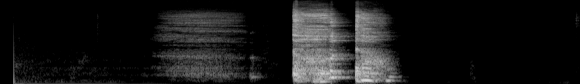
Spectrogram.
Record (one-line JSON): {"cough_length": "5.8 s", "cough_amplitude": 32768, "cough_signal_mean_std_ratio": 0.33, "survey_phase": "beta (2021-08-13 to 2022-03-07)", "age": "45-64", "gender": "Female", "wearing_mask": "No", "symptom_cough_any": true, "symptom_new_continuous_cough": true, "symptom_runny_or_blocked_nose": true, "symptom_sore_throat": true, "symptom_fatigue": true, "symptom_headache": true, "smoker_status": "Ex-smoker", "respiratory_condition_asthma": false, "respiratory_condition_other": false, "recruitment_source": "Test and Trace", "submission_delay": "1 day", "covid_test_result": "Positive", "covid_test_method": "LFT"}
